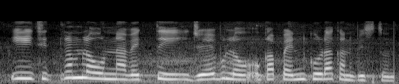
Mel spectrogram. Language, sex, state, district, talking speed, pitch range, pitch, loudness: Telugu, female, Telangana, Mahabubabad, 165 wpm, 225-265 Hz, 235 Hz, -12 LUFS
